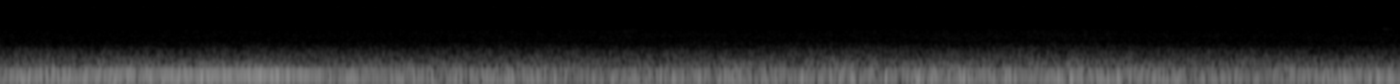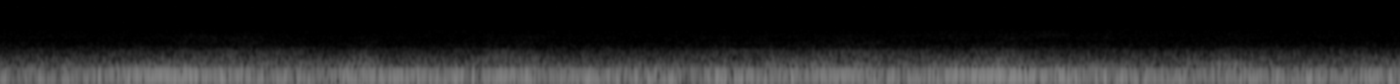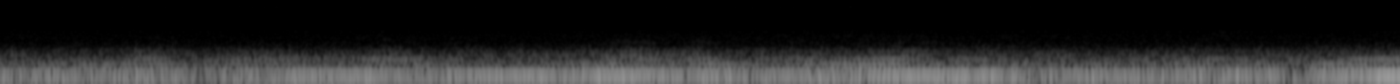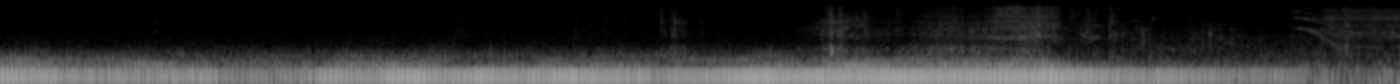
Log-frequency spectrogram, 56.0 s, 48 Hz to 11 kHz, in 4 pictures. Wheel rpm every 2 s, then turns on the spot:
0, 0, 0, 0, 0, 0, 0, 0, 0, 0, 0, 0, 0, 0, 0, 0, 0, 0, 0, 0, 0, 0, 0, 0, 0, 0, 0, 0.
none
